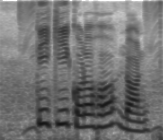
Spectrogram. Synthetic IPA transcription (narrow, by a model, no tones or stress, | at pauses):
t̪ikikɔɽɔɦɔlɔn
